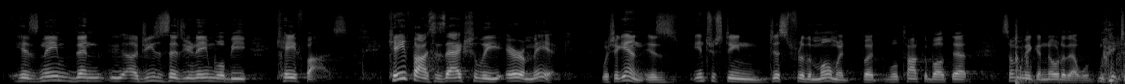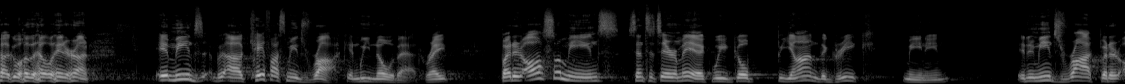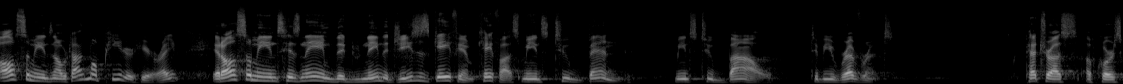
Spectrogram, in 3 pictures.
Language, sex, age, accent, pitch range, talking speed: English, male, 40-59, American, 135-230 Hz, 180 wpm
